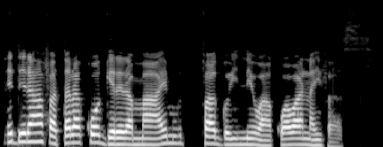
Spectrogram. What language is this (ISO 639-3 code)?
kik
